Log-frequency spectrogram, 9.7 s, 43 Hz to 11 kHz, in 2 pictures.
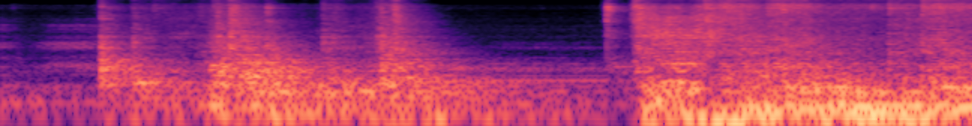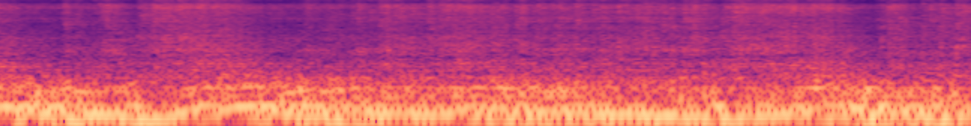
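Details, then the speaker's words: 1946 Chevy truck rat rod start-up: cranks about three seconds, then catches and settles into a loud, deep, steady idle through the open exhaust; oil pressure took a while to come up, cause unknown; otherwise a healthy start. "So, there we go. She fires up. She got a lot of stuff done on her today and this weekend, so that looks pretty damn schnazzy and it's loud."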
